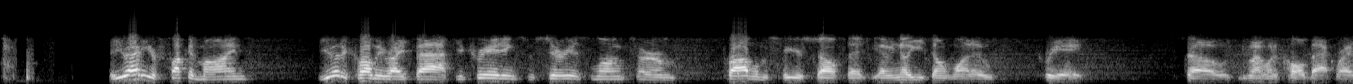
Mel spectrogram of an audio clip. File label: voicemail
